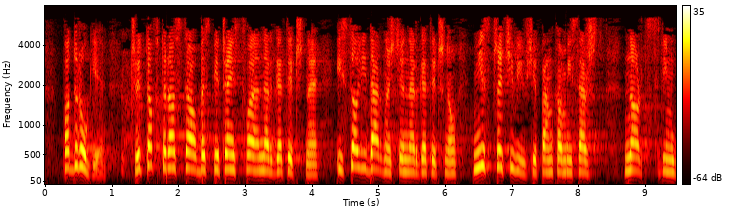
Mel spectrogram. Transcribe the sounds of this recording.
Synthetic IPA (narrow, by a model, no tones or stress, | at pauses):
pɔd̪ɾuɡʲɛ̰ | t͡ʂɘt̪ɔft̪ɾɔst̪ɛɔbɛspʲjɛt͡ʂɛ̃j̃st̪fɔɛnɛɾɡɛt̪ɘt͡ʂnɛ | isɔlʲid̪aɾnɔɕt͡ɕɛnɛɾɡɛt̪ɘt͡ʂnɔ̃w̃ | ɲɛspʂɛt͡ɕivʲiwɕɛpankɔmʲisaʂ | nɔɾt̪st̪ɾʲim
